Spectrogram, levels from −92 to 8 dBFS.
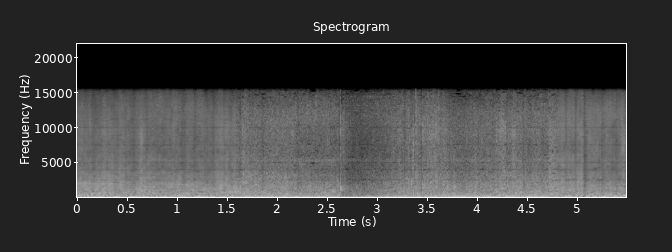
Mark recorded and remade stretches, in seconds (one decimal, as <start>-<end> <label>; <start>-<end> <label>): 0.0-1.6 remade; 1.6-4.8 recorded; 4.8-5.5 remade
